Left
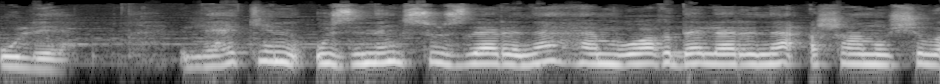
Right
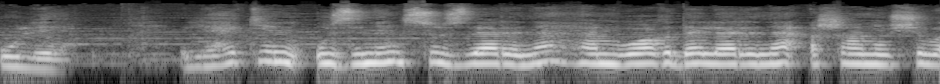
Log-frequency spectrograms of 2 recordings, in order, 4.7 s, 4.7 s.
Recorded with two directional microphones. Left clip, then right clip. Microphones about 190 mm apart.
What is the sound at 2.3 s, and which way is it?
A woman's voice, 40° left (ahead or behind).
